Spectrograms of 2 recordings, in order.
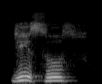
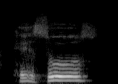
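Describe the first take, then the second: First: "Jesus" said the English way, with a "dj" sound, stress on the first syllable; English pronunciation. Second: Said in the usual way. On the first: Shown as a demonstration. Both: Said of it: "que se puede llamar".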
